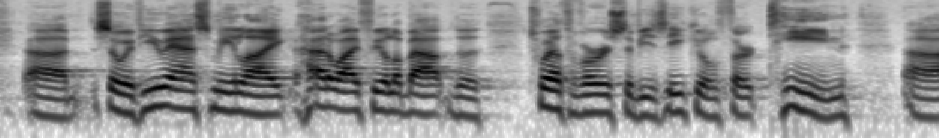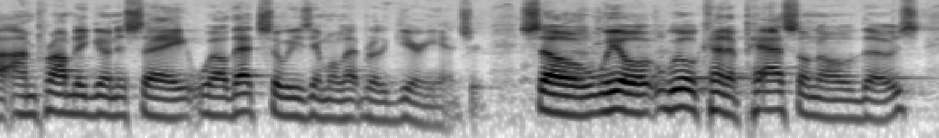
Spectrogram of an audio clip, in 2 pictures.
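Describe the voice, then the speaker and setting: A man speaks at a moderate pace in a fairly high voice with a Southern US accent. His pitch varies in an ordinary way, and the room echo is audible. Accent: Southern American. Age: 60s. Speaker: preacher. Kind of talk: informal sermon talk. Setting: church.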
